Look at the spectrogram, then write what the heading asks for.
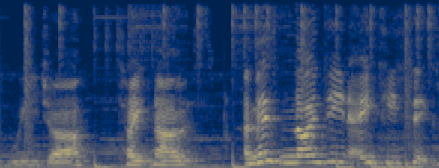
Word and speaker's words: Ouija: with a ouija board often pronounced ouija boards which is wrong by the way it is ouija take notes and this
